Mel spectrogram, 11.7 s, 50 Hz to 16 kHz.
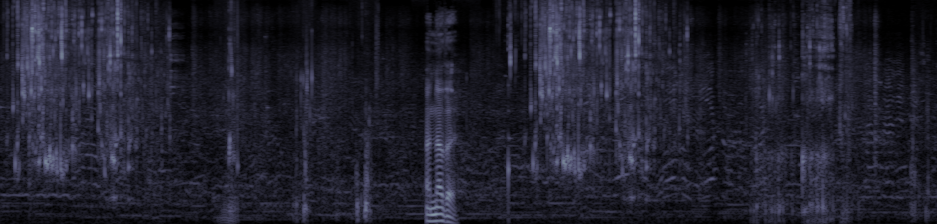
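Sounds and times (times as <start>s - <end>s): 
whiskey poured into a glass: 0.0s - 3.1s, 3.7s - 4.8s, 6.4s - 8.7s, 9.4s - 10.7s
speech: 5.4s - 5.8s.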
